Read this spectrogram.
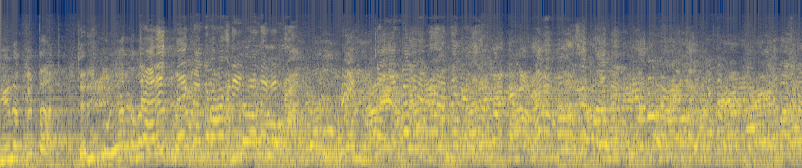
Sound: everyone arguing with each other

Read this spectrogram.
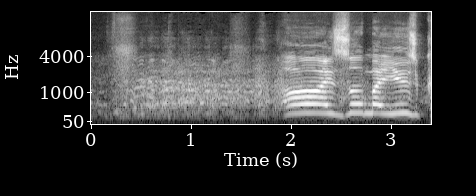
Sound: sniffs

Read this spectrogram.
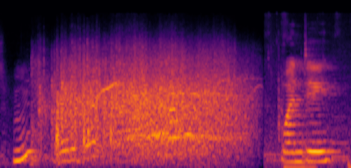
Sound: audience applauding

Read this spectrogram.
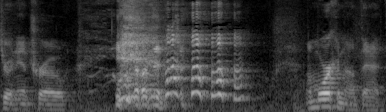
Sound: both laughing

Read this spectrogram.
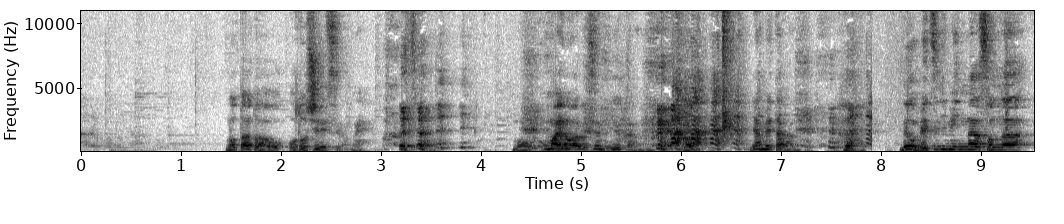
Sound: laughing

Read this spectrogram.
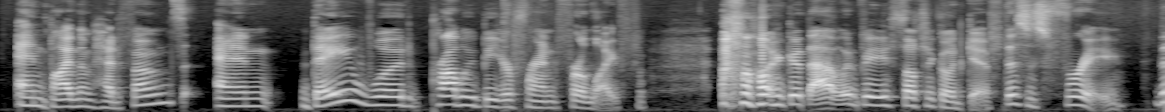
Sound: laughing

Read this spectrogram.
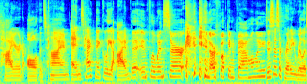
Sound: laughs

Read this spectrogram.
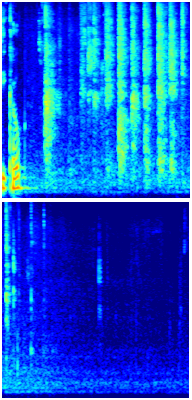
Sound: audience applause

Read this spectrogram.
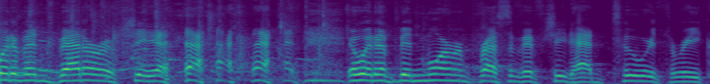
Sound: laughter

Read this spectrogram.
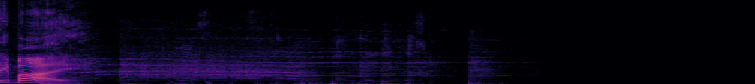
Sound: audience cheering

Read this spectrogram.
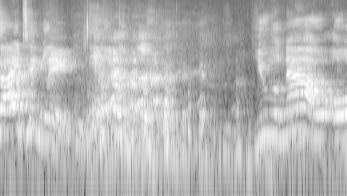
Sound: laughs

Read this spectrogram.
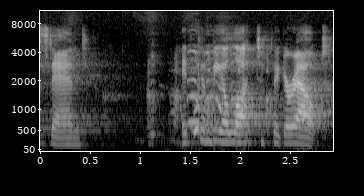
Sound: crowd laughs

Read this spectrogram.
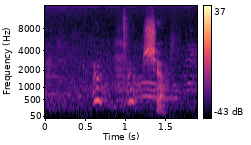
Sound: dog barking in distance

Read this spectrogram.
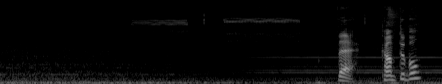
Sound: sonic buzzing

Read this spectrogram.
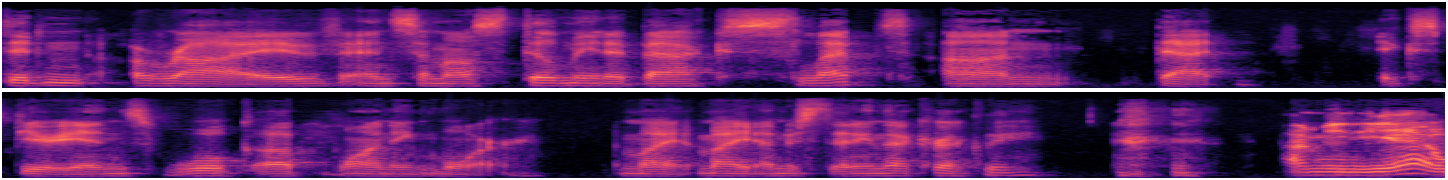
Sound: laugh

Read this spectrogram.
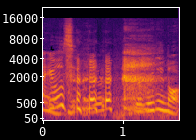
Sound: laughs

